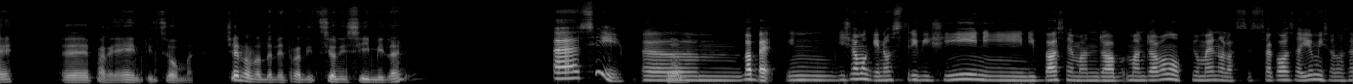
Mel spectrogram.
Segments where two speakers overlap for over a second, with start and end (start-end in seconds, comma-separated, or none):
none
